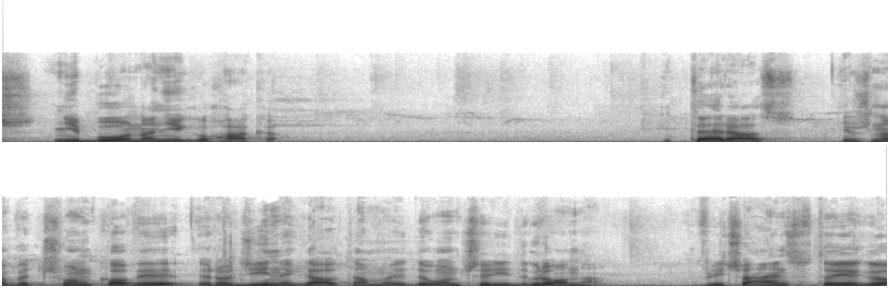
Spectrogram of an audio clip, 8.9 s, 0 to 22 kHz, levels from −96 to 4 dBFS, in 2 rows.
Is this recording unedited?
no; 1 cut; at 7.0 s

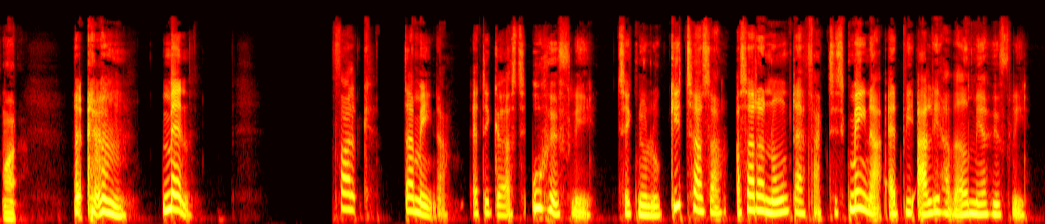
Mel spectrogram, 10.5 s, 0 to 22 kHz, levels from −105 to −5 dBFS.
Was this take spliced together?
yes; 3 cuts; at 3.3 s, 4.8 s, 5.2 s

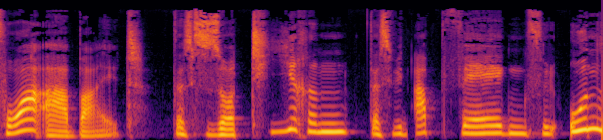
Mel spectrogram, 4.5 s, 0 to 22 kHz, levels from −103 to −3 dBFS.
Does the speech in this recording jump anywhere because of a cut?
yes; 2 cuts; at 1.5 s, 3.1 s

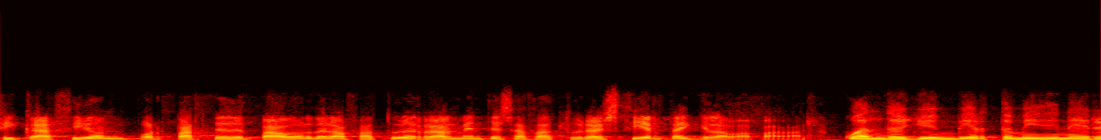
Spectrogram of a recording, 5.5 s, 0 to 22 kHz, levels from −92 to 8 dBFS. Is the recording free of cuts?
no; 1 cut; at 2.1 s

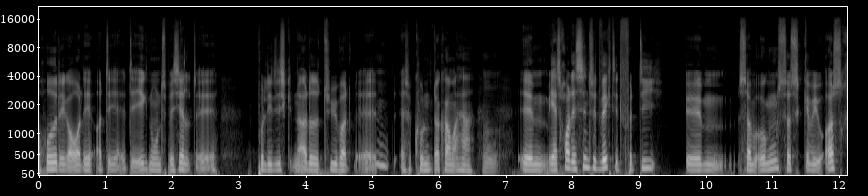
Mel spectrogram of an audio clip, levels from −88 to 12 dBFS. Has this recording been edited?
yes; 2 cuts; at 1.2 s, 10.4 s

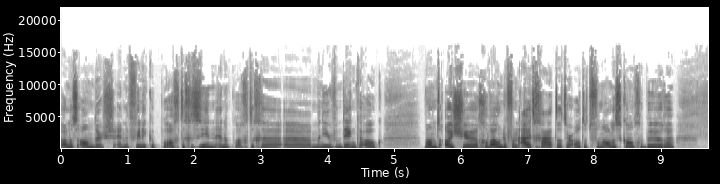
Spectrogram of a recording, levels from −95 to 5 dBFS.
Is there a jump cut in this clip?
no; 0 cuts

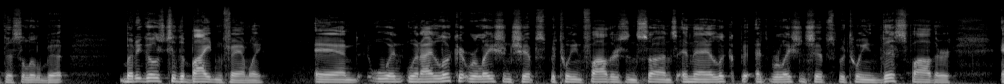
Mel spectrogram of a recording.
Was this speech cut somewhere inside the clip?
no; 0 cuts

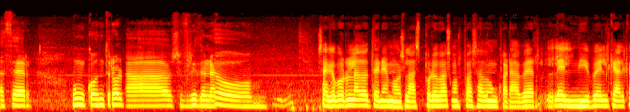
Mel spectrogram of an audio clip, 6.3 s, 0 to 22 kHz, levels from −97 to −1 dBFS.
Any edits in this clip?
yes; 4 cuts; at 1.3 s, 2.1 s, 4.5 s, 5.0 s

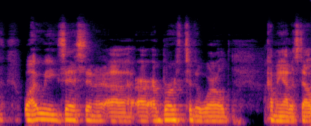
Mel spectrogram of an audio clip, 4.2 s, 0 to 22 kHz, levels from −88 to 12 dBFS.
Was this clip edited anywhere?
yes; 1 cut; at 1.8 s

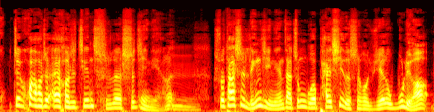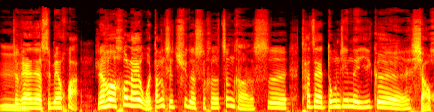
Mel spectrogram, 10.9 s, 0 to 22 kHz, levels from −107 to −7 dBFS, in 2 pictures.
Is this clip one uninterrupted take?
no; 1 cut; at 9.1 s

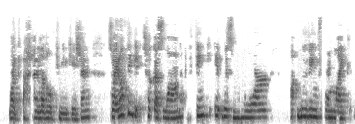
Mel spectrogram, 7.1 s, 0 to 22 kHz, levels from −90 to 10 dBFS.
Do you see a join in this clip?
no; 0 cuts

